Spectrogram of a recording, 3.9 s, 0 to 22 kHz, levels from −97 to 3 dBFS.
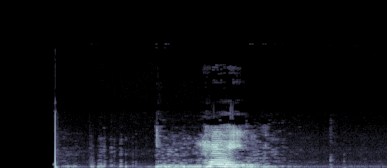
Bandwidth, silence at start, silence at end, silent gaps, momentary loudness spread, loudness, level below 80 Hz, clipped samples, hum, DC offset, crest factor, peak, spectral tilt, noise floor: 7.6 kHz; 0.55 s; 1.1 s; none; 22 LU; -16 LUFS; -66 dBFS; under 0.1%; none; under 0.1%; 20 dB; -2 dBFS; -5.5 dB/octave; -57 dBFS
